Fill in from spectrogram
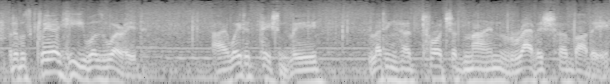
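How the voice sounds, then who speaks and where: Deep, cold murderer confessing. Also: male voice. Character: cold, gloating wife-poisoner confessing in his study. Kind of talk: 1940s radio dramatic monologue. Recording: muffled old radio recording. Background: music.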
